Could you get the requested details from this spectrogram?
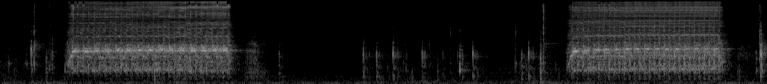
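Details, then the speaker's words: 1981 Radio Shack EC-3006 thermal printer calculator after repairing battery-leak damage, paper loaded: two even buzzing feed runs about a second and a half each, steady pitch; paper feeding properly, fixed. "so 1 10 000 minus 100 equals it works it works we've got it fixed"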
